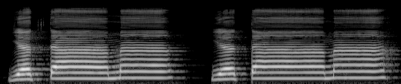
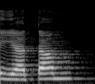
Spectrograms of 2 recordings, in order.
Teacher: یا کو جلدی کرنا ہے، لیکن تا اور میم کو بالکل کھینچیں گے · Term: کھڑا زبر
